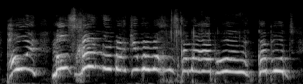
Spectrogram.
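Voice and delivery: high, loud shouted command to Paul; shouted order. Acted. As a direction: bark the order across the room, loud and high. Gives an order inside the roleplay.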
